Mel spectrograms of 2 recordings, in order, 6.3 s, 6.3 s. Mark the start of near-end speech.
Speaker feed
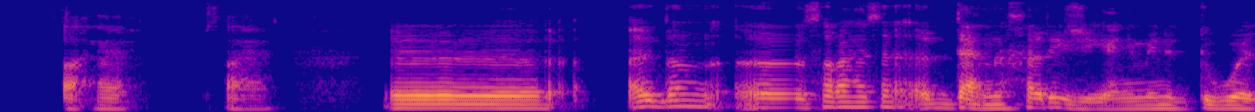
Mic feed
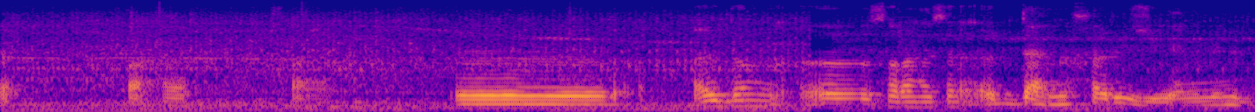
none

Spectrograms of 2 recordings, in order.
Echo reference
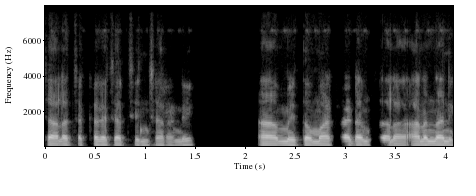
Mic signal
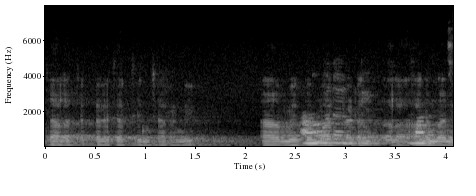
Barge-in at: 2.6 s

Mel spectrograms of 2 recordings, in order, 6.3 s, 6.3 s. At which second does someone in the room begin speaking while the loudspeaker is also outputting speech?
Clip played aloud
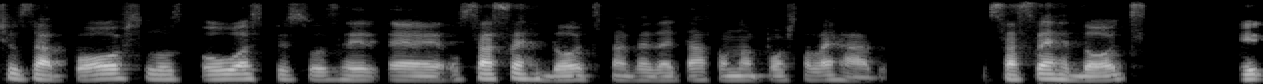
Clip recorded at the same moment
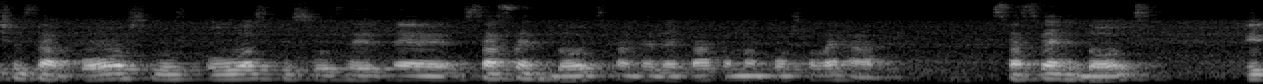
none

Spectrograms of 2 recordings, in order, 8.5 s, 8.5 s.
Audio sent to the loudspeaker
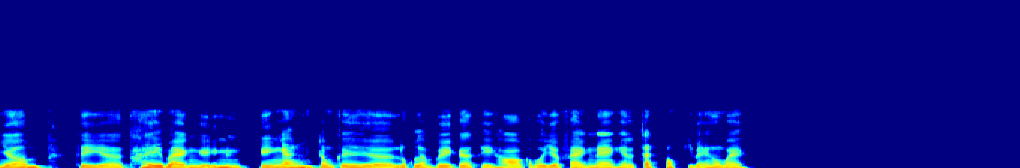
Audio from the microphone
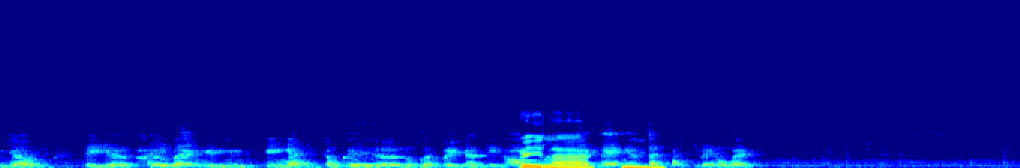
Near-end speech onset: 4.3 s

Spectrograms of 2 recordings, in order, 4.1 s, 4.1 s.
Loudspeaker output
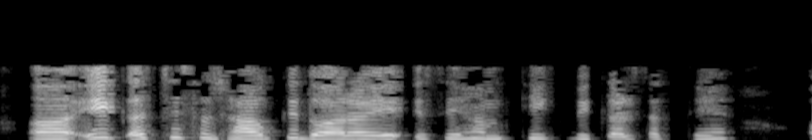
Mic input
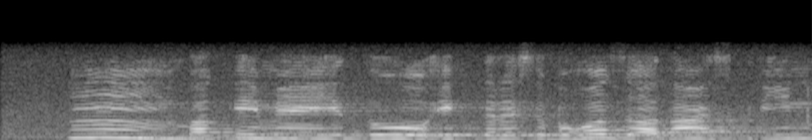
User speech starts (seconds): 0.3 s

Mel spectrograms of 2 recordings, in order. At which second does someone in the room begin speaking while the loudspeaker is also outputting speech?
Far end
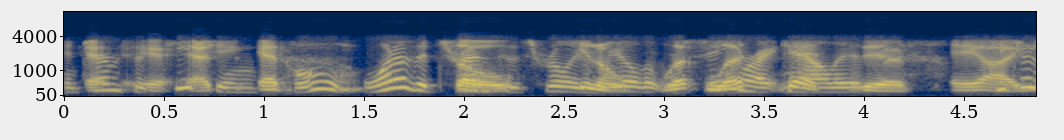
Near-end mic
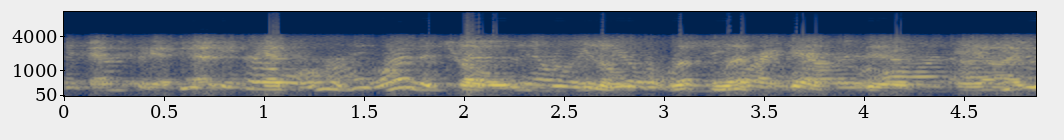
0.8 s

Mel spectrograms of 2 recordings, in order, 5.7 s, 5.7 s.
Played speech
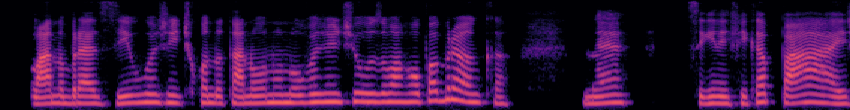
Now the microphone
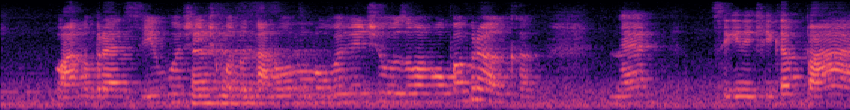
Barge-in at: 1.3 s

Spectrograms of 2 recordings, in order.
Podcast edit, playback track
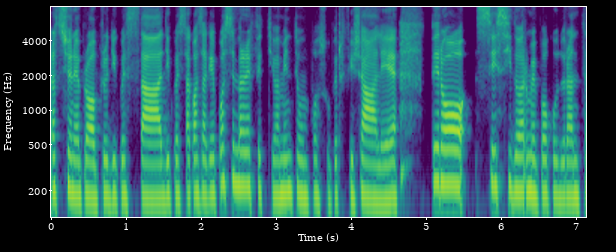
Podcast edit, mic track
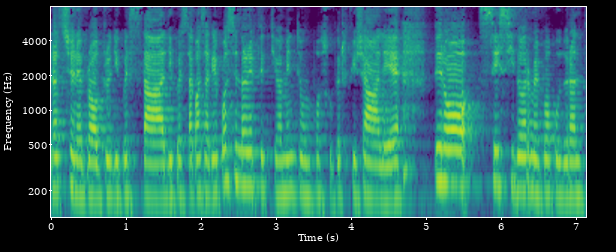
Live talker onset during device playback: none

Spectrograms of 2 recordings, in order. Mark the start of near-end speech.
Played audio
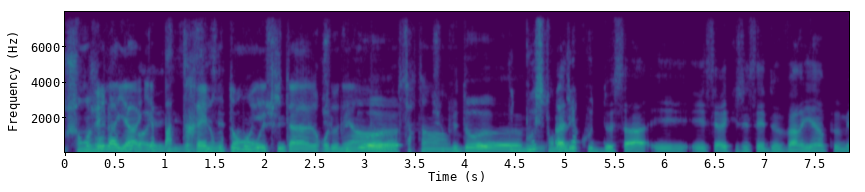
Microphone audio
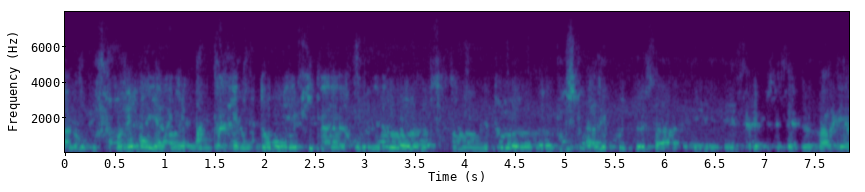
none

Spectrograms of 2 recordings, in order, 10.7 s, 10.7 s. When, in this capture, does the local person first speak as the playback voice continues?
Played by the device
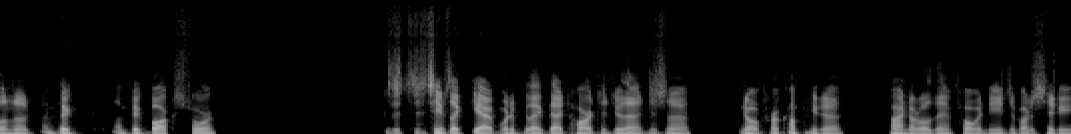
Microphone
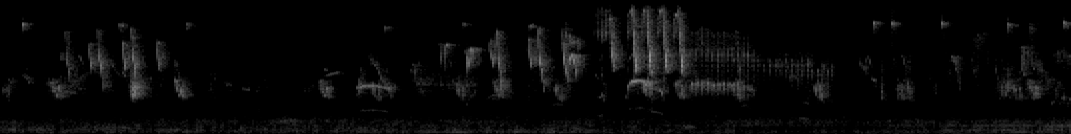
none

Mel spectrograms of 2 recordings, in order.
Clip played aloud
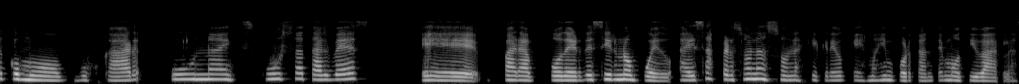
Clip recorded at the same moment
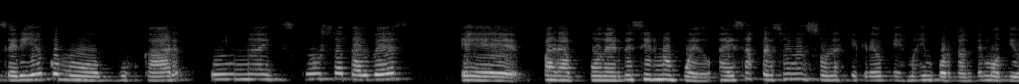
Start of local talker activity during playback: none

